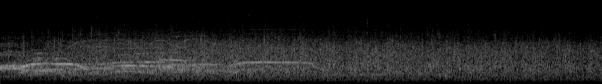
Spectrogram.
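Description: A large audience applauding, starting at once and slowly dying away, with a few voices calling out over it in the first three seconds.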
